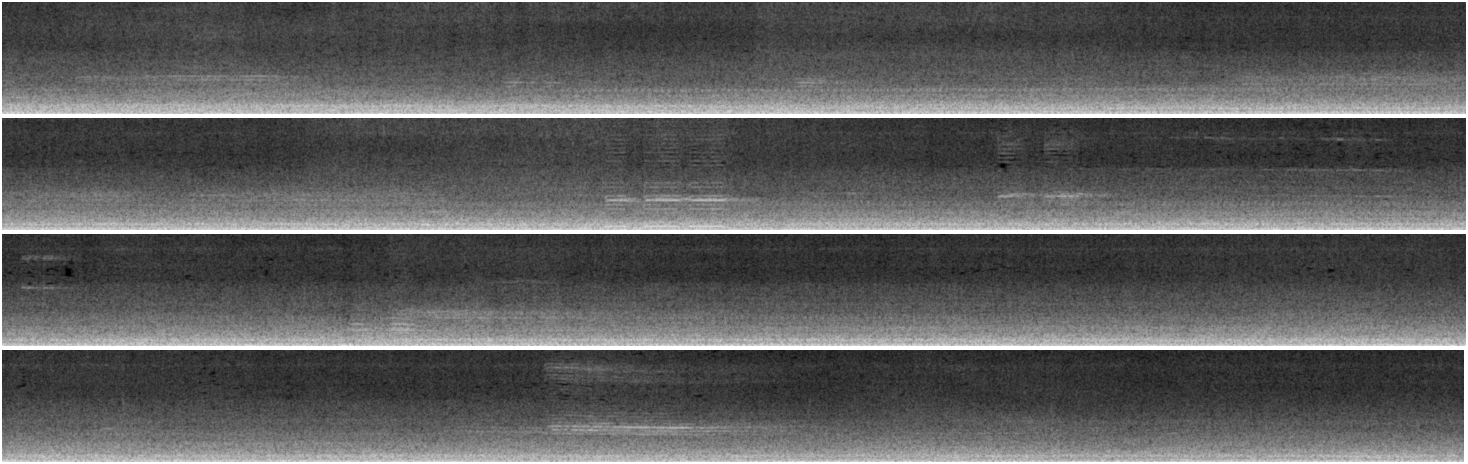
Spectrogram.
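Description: Dense city road traffic heard from a moving motorbike: a steady engine hum underneath, with short vehicle-horn toots scattered throughout, the clearest near the middle and a few seconds before the end.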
